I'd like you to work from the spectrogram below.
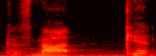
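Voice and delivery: soft hushed earnest whisper; quiet intimate sermon close; whispered promise. Real, not acted. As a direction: draw them close and whisper it.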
